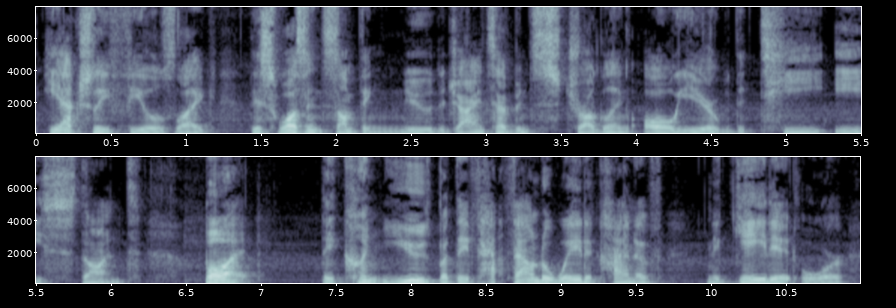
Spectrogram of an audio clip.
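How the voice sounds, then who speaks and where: A low-voiced man hosts a football podcast at a normal speed, chatting loosely and casually with plenty of asides.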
